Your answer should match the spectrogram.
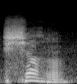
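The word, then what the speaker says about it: شهر: শিন হা জবর শাহ, রা দুই জের রিন, শাহর, শাহর। রা দুই জের রিন হবে না, শুধু র উচ্চারণ হবে, শাহর।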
